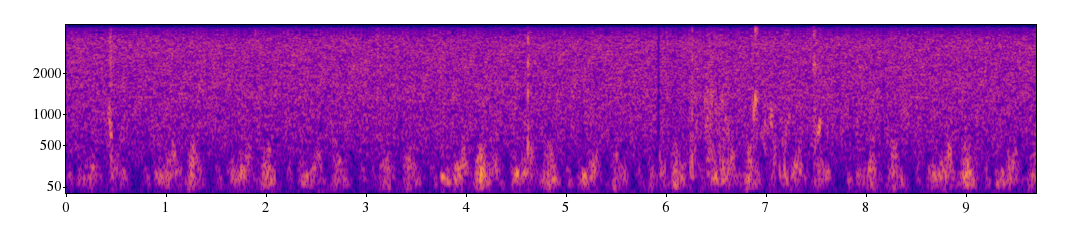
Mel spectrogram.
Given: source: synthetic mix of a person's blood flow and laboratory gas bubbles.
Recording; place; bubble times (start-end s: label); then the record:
Doppler ultrasound of blood flow; precordium
0.40-0.50 s: bubbles
3.72-3.83 s: bubbles
4.21-4.35 s: bubbles
4.59-4.65 s: bubbles
6.21-6.62 s: bubbles
6.84-7.23 s: bubbles
7.39-7.57 s: bubbles
From the record:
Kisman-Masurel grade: 122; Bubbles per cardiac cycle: 1 to 2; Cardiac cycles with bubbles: 10 to 50%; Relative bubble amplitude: moderate (0.250 to 0.450); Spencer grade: 2 (many but less than half of the cardiac periods contain bubble signals, singularly or in groups); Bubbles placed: anywhere in the cardiac cycle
